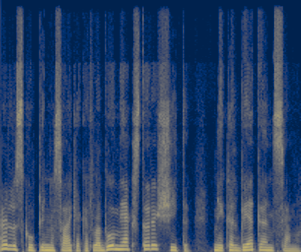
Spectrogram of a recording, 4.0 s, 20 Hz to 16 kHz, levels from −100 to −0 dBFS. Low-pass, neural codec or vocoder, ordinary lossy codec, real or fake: 14.4 kHz; codec, 44.1 kHz, 3.4 kbps, Pupu-Codec; Opus, 16 kbps; fake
